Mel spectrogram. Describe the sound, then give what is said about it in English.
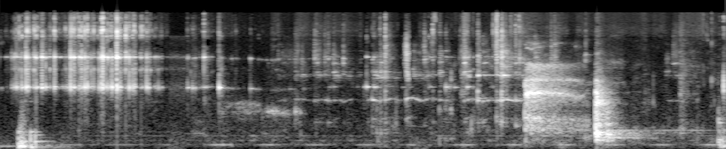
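A drink being made: bright glassy clinks and clatter, scattered small taps and drips, then a short splashy rush like liquid poured into a glass. “I'm gonna have to make myself a drink.”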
